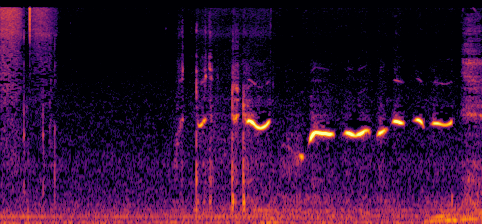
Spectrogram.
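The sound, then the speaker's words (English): A person whistles a short run of about seven clear, high notes, one swooping upward and the rest short, steady tones in a quick, halting rhythm, with no talking. “Yes, I whistle.”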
